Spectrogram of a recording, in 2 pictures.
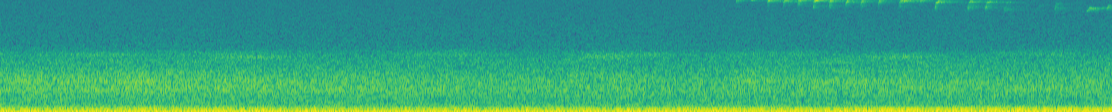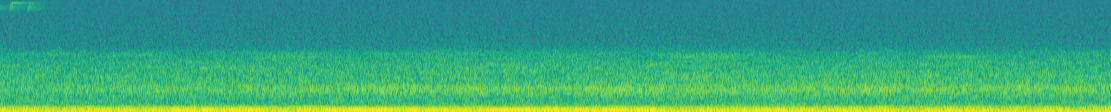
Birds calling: Black-capped Chickadee (Poecile atricapillus)

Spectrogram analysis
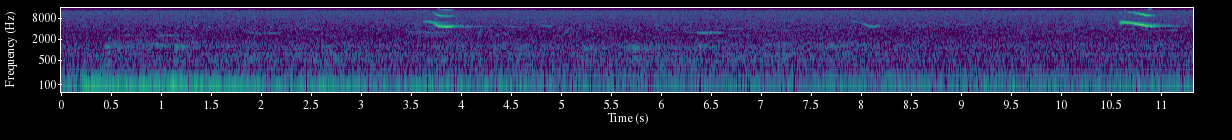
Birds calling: Red-winged Blackbird (Agelaius phoeniceus), Canada Goose (Branta canadensis), unidentified bird

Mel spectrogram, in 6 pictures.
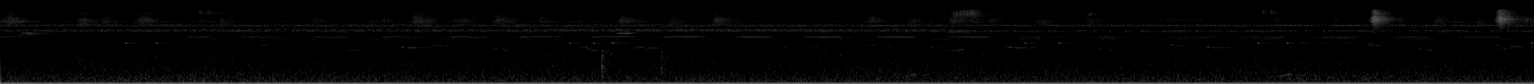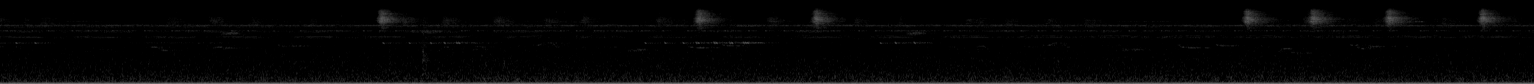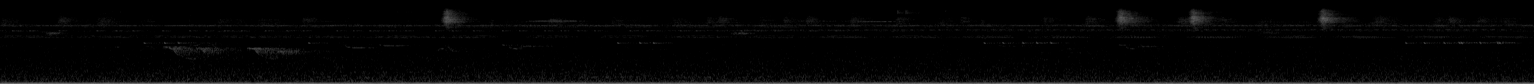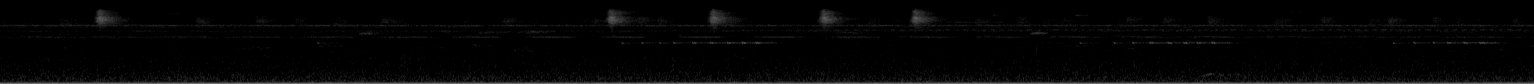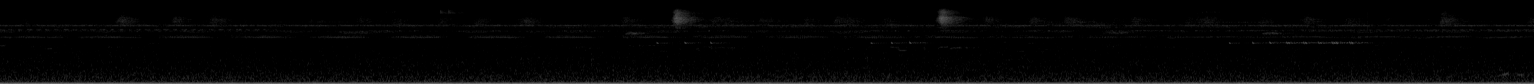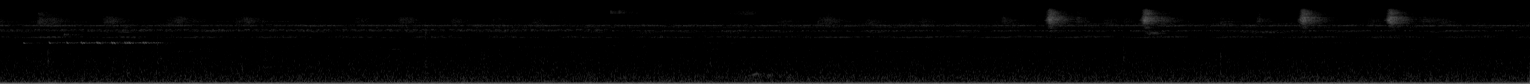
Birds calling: Amazonian Motmot (Momotus momota), Buff-throated Woodcreeper (Xiphorhynchus guttatus), Hauxwell's Thrush (Turdus hauxwelli)

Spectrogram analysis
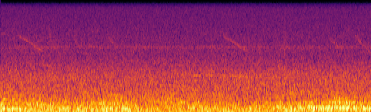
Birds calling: Rufous-collared Sparrow (Zonotrichia capensis)

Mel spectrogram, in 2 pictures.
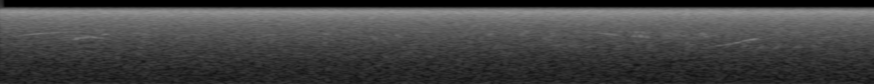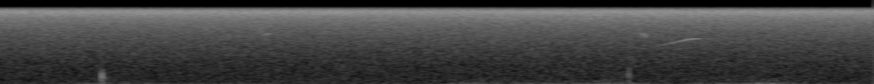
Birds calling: Hawaii Amakihi (Chlorodrepanis virens), Eurasian Skylark (Alauda arvensis)

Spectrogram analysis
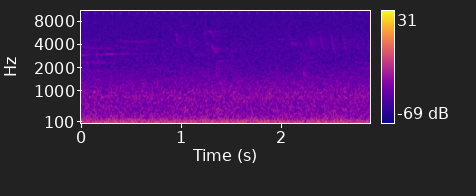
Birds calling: American Goldfinch (Spinus tristis)

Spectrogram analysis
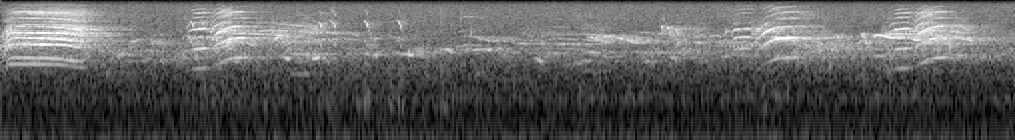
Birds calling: Warbling White-eye (Zosterops japonicus), Iiwi (Drepanis coccinea)

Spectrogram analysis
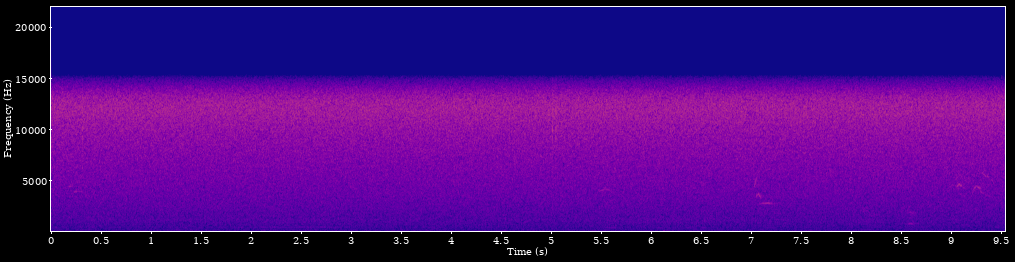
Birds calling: House Finch (Haemorhous mexicanus), Hawaii Amakihi (Chlorodrepanis virens)

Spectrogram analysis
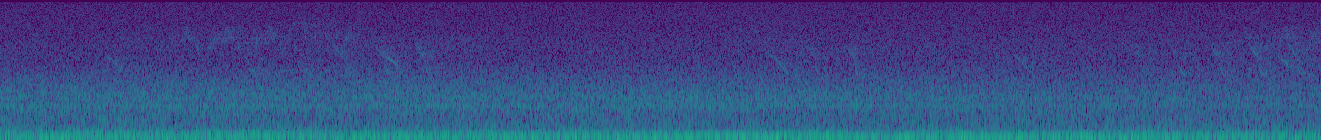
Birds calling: Northern Cardinal (Cardinalis cardinalis), Yellow Warbler (Setophaga petechia)

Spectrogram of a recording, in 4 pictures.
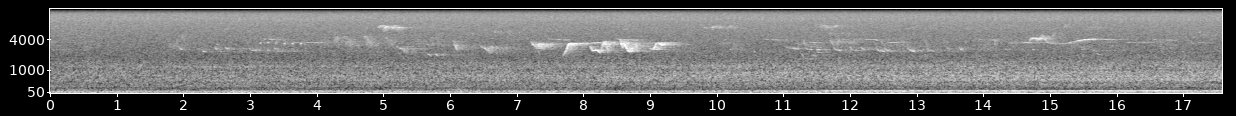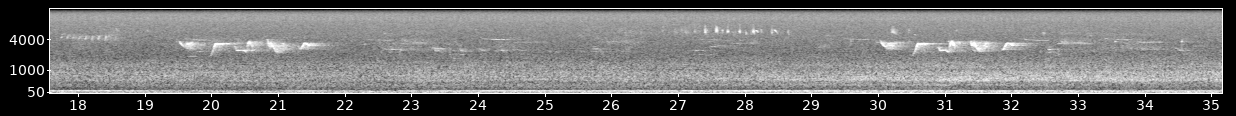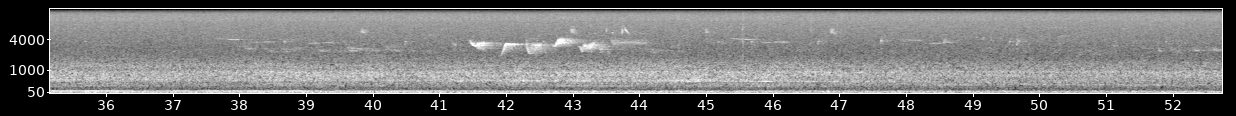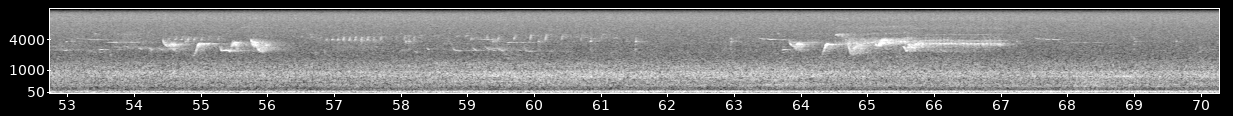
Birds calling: Hairy Woodpecker (Dryobates villosus), Eastern Wood-Pewee (Contopus virens), Scarlet Tanager (Piranga olivacea), Eastern Kingbird (Tyrannus tyrannus), Red-winged Blackbird (Agelaius phoeniceus)

